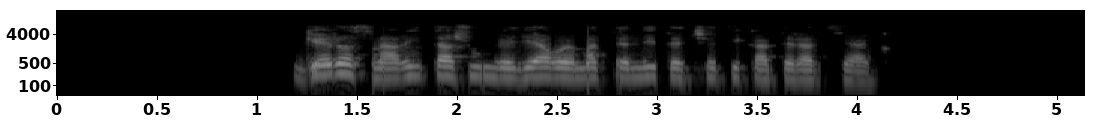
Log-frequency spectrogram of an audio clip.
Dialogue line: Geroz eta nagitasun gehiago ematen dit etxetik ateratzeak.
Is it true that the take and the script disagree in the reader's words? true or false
true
